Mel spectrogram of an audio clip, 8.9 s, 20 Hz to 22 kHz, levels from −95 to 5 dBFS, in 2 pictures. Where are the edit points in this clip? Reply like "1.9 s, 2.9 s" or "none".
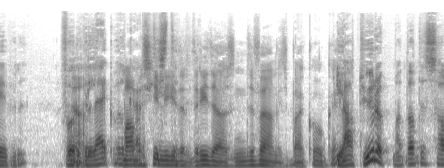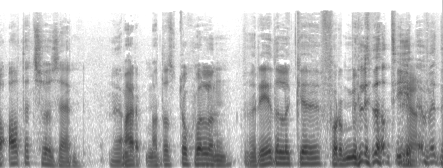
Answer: none

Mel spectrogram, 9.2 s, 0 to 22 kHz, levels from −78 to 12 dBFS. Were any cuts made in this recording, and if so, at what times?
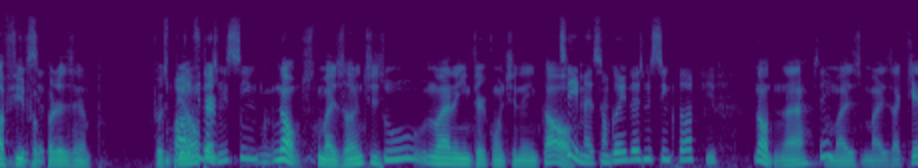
1.7 s, 2.0 s, 3.2 s, 3.8 s, 6.1 s, 7.7 s

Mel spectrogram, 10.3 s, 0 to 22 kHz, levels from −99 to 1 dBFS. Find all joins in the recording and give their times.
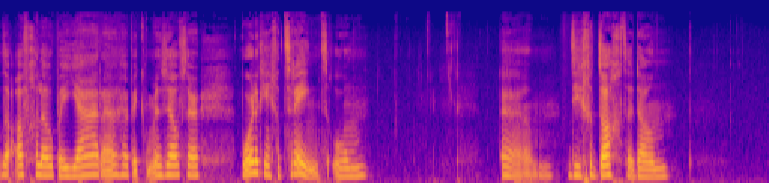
7.4 s

